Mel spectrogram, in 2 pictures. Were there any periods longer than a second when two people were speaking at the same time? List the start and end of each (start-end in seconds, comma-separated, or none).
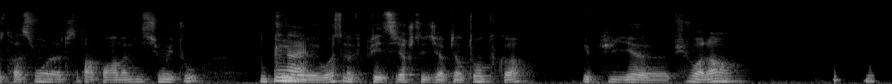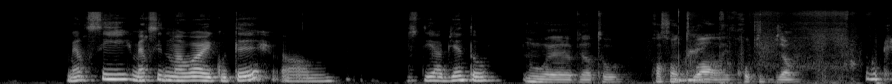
none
